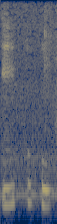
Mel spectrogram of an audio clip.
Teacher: ई और ऊ को जब हम बोलते हैं तो हमारा मुंह जो होता है वो बंद ही रहता है लगभग। जब आप बोल के देखिए ई ऊ, तो ज़्यादा हमारा मुंह इसमें खुला हुआ नहीं है। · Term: समृद्ध स्वर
